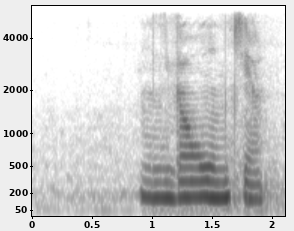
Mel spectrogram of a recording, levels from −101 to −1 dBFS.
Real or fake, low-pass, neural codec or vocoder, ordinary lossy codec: fake; 5.4 kHz; codec, 16 kHz in and 24 kHz out, 1.1 kbps, FireRedTTS-2 codec; none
